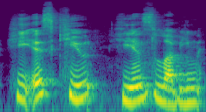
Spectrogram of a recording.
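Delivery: ordinary talk, nothing marked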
